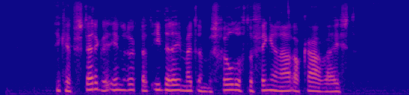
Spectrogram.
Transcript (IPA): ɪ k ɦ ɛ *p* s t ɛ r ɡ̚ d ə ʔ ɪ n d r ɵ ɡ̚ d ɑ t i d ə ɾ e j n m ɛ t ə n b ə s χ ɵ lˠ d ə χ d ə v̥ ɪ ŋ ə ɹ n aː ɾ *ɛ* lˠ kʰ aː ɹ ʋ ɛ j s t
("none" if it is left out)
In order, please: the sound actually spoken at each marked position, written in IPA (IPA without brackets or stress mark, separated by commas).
p, ɛ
